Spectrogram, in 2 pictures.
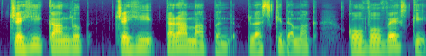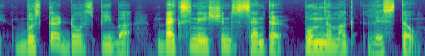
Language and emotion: Manipuri, neutral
